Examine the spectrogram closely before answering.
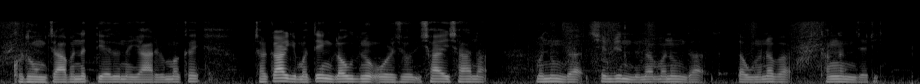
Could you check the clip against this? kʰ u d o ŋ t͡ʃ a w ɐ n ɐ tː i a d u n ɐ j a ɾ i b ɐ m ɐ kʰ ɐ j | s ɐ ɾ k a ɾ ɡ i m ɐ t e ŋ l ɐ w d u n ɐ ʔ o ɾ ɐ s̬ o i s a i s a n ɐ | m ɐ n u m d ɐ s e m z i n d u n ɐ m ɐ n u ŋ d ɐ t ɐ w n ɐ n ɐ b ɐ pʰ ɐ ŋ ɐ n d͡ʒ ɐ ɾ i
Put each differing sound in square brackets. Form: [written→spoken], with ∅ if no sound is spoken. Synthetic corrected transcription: kʰ u d o ŋ t͡ʃ a [w→b] ɐ n ɐ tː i [a→ɐ] d u n ɐ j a ɾ i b ɐ m ɐ kʰ ɐ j | s ɐ ɾ k a ɾ ɡ i m ɐ t e ŋ l ɐ w d u n ɐ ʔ o ɾ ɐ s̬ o i s a i s a n ɐ | m ɐ n u [m→ŋ] d ɐ s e m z i n d u n ɐ m ɐ n u ŋ d ɐ t ɐ w n ɐ n ɐ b ɐ [pʰ→kʰ] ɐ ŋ ɐ n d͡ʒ ɐ ɾ i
